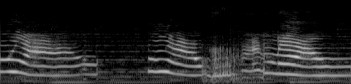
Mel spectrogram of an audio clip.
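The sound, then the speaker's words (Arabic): A cat meows in drawn-out, wavering cries, with three clear calls rising then falling in pitch. A brief rougher, breathy sound falls between the second and third calls. “واقتربت القطة عبلة من الكلب نمرود، هرت بين يديه”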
